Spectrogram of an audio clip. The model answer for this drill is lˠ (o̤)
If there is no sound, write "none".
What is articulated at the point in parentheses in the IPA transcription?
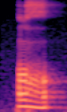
o̤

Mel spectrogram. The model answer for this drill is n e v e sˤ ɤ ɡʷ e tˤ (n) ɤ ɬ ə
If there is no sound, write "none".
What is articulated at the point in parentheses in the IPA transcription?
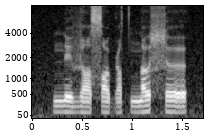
n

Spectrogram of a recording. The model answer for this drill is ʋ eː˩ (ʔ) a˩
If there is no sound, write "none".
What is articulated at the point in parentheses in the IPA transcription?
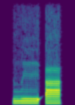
ʔ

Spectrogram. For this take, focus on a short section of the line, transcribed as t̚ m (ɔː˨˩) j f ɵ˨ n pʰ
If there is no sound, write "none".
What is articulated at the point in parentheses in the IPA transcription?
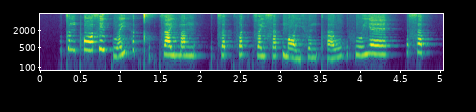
ɔː˨˩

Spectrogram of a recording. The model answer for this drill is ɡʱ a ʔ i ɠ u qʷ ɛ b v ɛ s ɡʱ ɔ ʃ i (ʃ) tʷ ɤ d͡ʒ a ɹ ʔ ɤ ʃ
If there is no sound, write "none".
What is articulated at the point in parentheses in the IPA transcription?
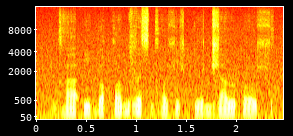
ʃ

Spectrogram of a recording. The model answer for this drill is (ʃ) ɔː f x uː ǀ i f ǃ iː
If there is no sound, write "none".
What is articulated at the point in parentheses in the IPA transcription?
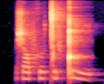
ʃ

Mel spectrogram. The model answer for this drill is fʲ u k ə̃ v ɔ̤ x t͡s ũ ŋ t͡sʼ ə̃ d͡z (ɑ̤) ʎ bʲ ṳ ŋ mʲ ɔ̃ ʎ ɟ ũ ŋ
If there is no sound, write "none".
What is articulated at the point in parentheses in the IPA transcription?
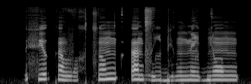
ə̤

